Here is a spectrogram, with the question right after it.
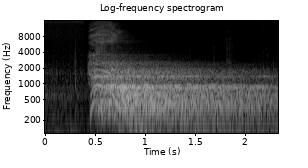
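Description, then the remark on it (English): A voice calls out once in a large cavern, the sound smearing into a long, airy echo that lingers and slowly fades. No words can be made out. “It sounds like it's coming from your left and your right.”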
